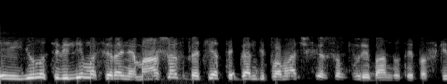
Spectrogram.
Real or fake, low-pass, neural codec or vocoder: real; 5.4 kHz; none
